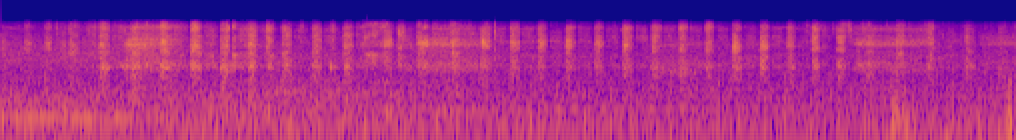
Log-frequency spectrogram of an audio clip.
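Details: Panting of Jack, a Rat Terrier rescue, during an energetic game of fetch: fast, fairly steady breathy pulses about three a second, each a short airy burst, continuing throughout.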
